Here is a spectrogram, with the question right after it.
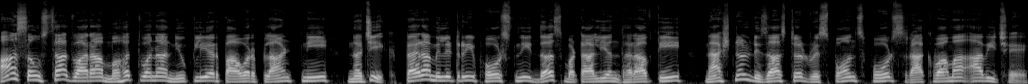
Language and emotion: Gujarati, neutral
